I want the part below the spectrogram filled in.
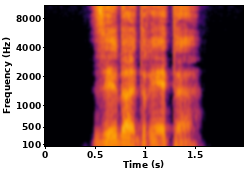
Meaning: nominative/accusative/genitive plural of Silberdraht
- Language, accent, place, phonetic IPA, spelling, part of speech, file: German, Germany, Berlin, [ˈzɪlbɐˌdʁɛːtə], Silberdrähte, noun, De-Silberdrähte.ogg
